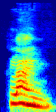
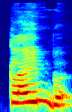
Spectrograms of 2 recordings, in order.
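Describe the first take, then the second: First: The final b is silent. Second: The final b is sounded. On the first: The speaker calls it right. "బి ఇక్కడ లేదన్నట్టుగా మనం పలకాలి" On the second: The speaker calls it wrong. "క్లైంబ్ కాదు"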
